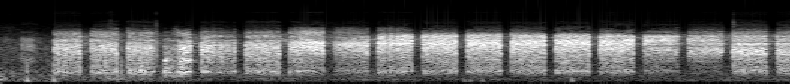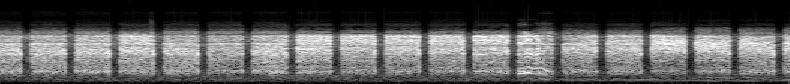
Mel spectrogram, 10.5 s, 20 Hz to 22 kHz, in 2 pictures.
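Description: P-SB7 Spirit Box sweeping the FM band: bursts of radio static chopped into short pieces several times a second as it hops from station to station, with brief fragments of broadcast sound.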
